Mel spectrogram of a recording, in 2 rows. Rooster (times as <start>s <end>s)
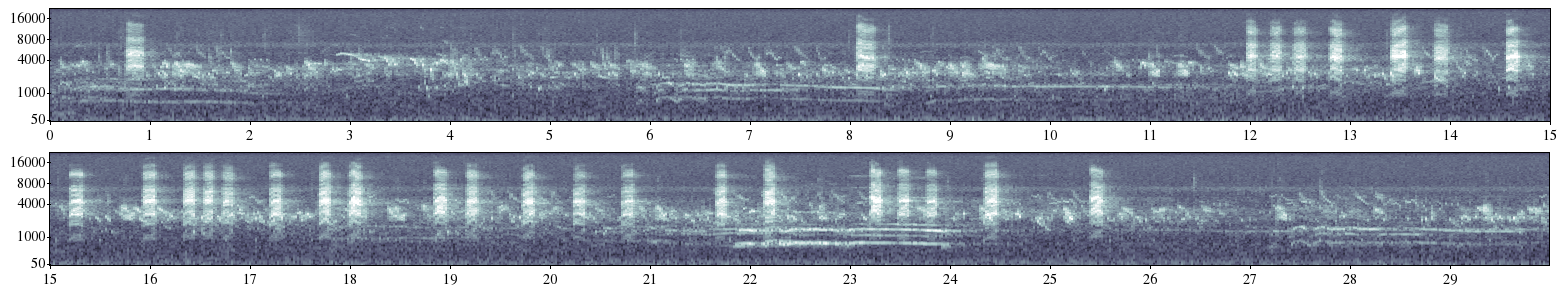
0.0s 2.2s, 5.8s 11.3s, 20.7s 24.4s, 27.2s 29.9s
